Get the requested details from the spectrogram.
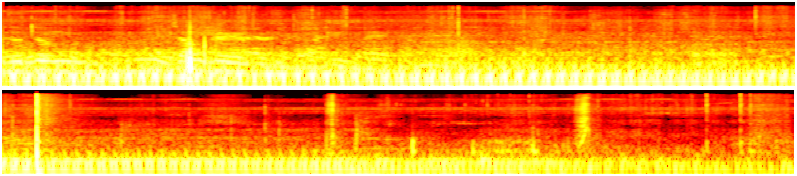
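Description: Pliers snip and click against a plastic bottle.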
